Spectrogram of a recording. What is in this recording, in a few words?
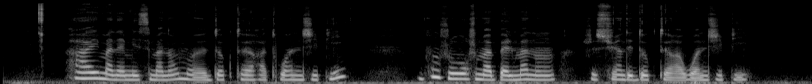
Voice note, French-English; French-English Telehealth GP; Doctor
